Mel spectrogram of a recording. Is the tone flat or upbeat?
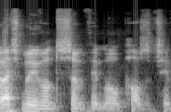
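flat. The tone sounds flat and unenthusiastic. "You could have said that in a more positive way"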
